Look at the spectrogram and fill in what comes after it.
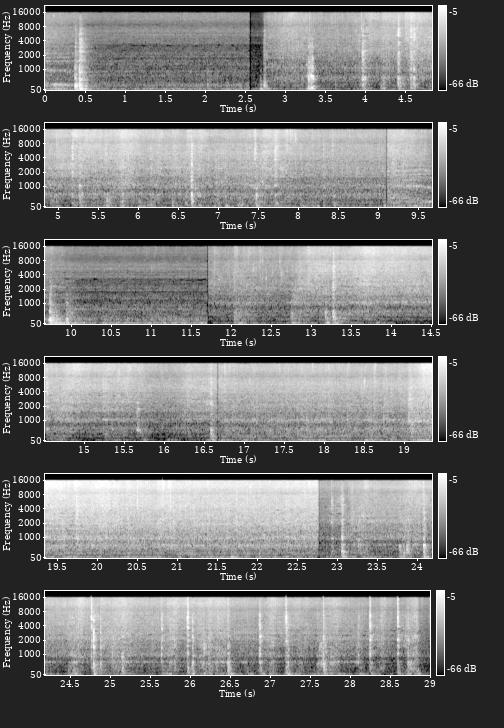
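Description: Vegetables, then rice and lentils, sizzling in oil in a stainless steel pot while a metal slotted spatula stirs and scrapes against the pot. A glass lid clanks down onto the pot just after the start, and the frying hiss is loudest about two-thirds of the way through.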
